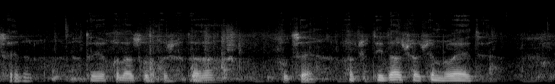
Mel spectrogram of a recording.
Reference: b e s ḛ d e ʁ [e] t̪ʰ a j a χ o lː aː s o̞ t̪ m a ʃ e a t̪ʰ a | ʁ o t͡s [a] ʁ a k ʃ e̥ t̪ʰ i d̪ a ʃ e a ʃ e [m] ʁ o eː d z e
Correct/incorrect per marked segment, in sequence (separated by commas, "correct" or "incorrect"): incorrect, incorrect, correct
